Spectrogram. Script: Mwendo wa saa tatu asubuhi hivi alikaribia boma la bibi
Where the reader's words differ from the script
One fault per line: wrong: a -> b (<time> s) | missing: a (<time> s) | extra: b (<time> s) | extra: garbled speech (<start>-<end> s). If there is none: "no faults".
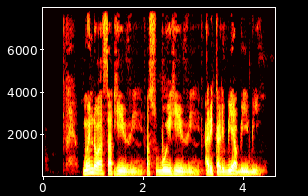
wrong: tatu -> hivi (1.4 s)
missing: boma la (3.9 s)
